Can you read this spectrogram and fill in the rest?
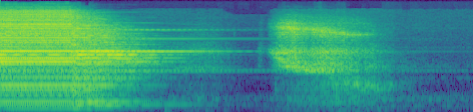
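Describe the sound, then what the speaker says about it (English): Two electronic car horn blasts, the first long and loud, a brief gap, then a second shorter honk, close by with no talking. "And I have this one, which is the horn."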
